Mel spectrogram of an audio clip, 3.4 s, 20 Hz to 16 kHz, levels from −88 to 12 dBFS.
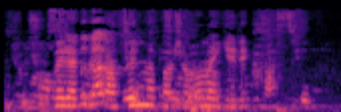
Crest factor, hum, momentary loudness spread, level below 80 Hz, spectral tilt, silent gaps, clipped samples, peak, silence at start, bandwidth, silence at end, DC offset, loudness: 18 dB; none; 15 LU; -56 dBFS; -5 dB/octave; none; under 0.1%; -6 dBFS; 0.05 s; 11.5 kHz; 0.3 s; under 0.1%; -22 LUFS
